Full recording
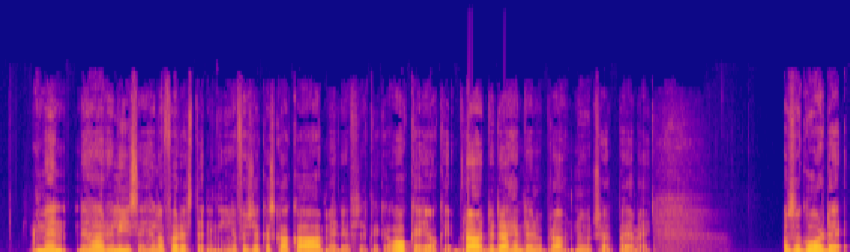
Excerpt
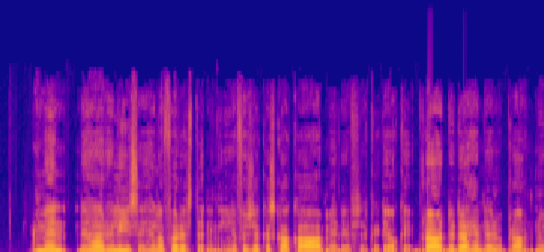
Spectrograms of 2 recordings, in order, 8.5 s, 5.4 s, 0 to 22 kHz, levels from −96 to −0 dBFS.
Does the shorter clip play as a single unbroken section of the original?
no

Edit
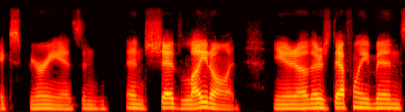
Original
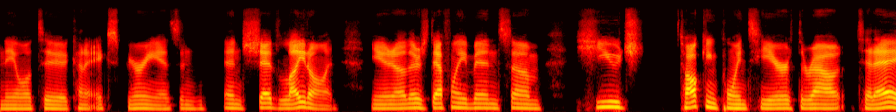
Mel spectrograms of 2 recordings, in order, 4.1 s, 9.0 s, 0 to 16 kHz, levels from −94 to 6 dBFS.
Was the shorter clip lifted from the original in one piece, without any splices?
yes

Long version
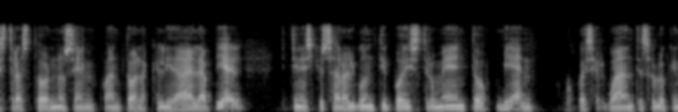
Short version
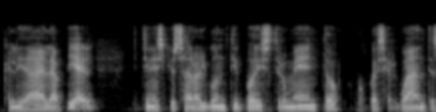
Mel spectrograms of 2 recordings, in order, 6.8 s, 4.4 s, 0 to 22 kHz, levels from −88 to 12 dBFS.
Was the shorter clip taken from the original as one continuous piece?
no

